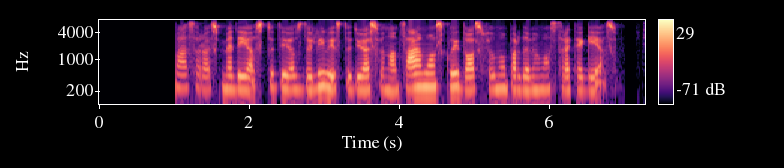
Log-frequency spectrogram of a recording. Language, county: Lithuanian, Panevėžys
